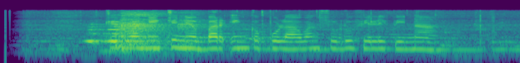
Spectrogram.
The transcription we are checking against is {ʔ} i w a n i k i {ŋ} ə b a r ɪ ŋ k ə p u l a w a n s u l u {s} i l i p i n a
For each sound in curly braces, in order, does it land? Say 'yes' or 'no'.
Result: no, no, no

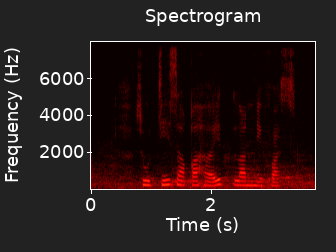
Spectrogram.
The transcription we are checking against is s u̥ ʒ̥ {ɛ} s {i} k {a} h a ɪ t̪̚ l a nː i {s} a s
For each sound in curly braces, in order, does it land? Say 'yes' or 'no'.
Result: no, no, yes, no

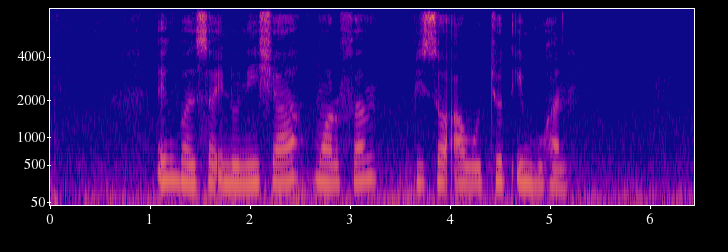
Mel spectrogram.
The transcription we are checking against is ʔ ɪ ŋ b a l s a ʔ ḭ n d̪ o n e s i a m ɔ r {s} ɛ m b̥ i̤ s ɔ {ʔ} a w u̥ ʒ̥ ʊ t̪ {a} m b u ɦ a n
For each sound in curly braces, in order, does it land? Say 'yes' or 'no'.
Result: no, yes, no

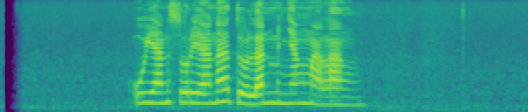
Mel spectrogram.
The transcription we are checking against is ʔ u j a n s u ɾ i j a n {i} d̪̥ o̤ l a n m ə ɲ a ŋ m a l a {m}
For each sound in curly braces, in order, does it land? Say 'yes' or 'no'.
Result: no, no

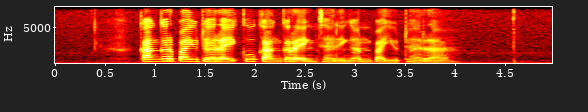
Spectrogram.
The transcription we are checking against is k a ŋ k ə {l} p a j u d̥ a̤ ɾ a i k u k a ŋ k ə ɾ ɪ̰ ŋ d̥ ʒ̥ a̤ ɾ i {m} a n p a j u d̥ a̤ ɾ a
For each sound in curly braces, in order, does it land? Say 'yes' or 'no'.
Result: no, no

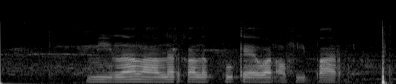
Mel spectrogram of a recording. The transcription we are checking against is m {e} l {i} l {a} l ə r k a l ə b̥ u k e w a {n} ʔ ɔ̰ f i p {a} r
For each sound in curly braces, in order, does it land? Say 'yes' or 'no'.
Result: no, no, yes, yes, yes

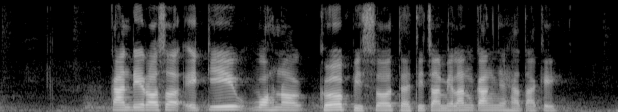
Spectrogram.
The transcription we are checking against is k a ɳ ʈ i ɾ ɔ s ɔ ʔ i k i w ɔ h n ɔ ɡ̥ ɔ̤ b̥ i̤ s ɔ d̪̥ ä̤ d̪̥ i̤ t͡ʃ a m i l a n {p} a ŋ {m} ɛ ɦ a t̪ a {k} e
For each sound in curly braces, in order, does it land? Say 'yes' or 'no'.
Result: no, no, yes

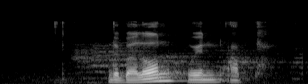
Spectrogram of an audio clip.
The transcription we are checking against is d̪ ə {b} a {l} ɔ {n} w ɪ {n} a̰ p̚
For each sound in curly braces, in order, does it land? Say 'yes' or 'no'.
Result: yes, yes, yes, yes

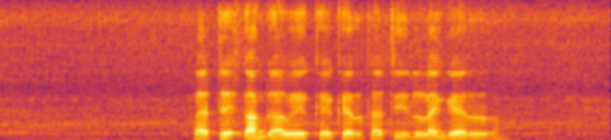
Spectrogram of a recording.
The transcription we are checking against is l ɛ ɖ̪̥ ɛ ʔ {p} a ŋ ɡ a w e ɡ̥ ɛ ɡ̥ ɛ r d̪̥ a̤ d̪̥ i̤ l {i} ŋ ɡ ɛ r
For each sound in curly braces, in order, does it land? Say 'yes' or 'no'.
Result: no, no

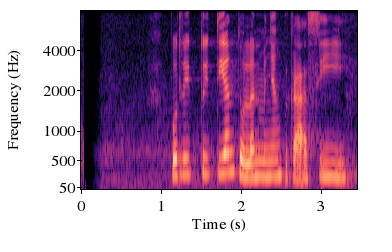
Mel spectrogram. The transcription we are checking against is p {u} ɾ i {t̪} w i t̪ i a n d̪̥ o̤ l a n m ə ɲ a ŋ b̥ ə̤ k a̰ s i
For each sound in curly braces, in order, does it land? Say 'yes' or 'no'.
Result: yes, yes

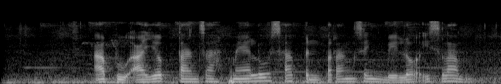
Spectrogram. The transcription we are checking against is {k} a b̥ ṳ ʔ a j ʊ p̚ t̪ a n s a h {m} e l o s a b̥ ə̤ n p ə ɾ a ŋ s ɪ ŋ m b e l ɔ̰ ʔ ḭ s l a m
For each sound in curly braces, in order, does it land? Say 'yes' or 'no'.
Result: no, yes

